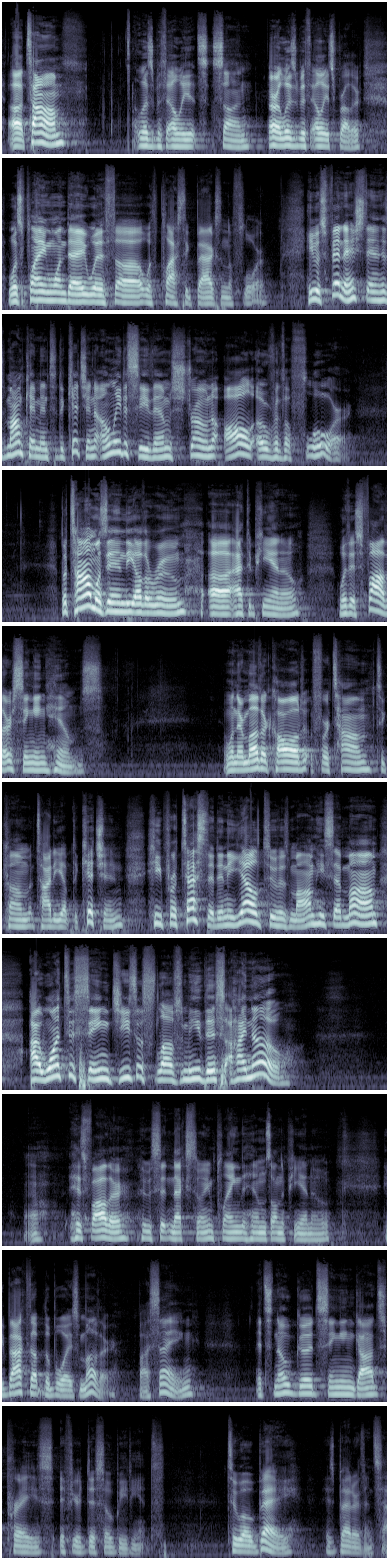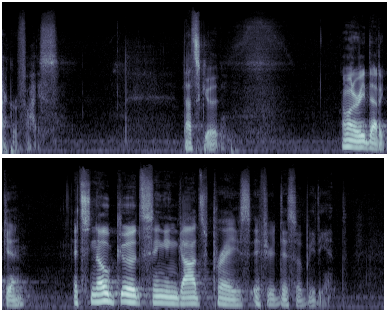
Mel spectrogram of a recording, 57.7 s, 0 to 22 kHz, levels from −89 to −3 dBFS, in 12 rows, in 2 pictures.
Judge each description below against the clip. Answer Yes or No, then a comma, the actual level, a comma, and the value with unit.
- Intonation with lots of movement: Yes, wide, 6.5 semitones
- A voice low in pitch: No, medium, 145 Hz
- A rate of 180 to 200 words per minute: No, average, 150 wpm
